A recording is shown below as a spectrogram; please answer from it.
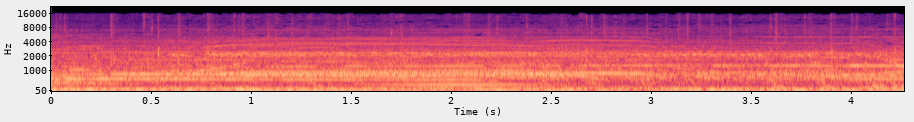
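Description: Loud live band music through a PA, held synthesizer tones that slowly bend in pitch over a pulsing bass, with the crowd cheering.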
